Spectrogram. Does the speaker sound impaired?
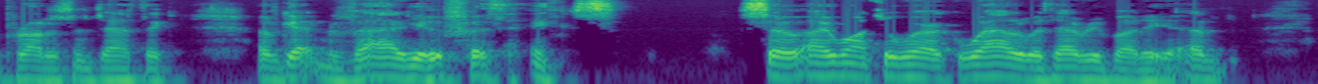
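Yes: Parkinson's; altered visual perception.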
